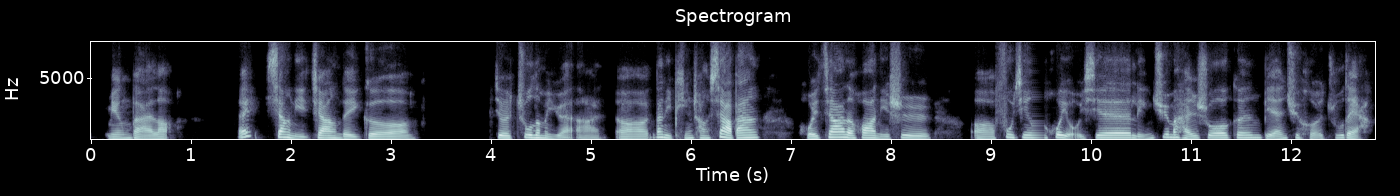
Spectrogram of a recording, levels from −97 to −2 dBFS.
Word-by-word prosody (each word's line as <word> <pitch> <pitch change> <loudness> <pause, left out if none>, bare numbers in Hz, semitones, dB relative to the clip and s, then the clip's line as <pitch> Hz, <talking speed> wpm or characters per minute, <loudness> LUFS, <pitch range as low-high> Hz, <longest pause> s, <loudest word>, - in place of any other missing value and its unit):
明 155 0 -4
白 135 -5 +1
了， 145 +1 -1 0.6
诶， 330 - 0
像 230 -5 +3
你 140 -4 -5
这 195 - +2
样 180 -2 +4
的 150 -3 0
一 140 - -4
个， 140 -3 0 0.8
就 190 - +3
是 180 - +3
住 215 +5 0
那 195 - +4
么 170 -4 -2
远 130 -4 -4
啊 115 0 -7
呃， 145 -2 -1
那 230 - +2
你 195 -6 0
平 170 +1 -6
常 180 -2 -5
下 185 - +7
班 205 +2 +3 0.4
回 160 0 0
家 225 +5 +5
的 195 - +5
话， 190 0 +4
你 145 -4 -6
是， 170 -1 -1 0.4
呃， 150 -2 -3
附 220 +8 -3
近 200 -1 -2
会 205 +2 +2
有 - - -2
一 - - -8
些 190 +4 +3
邻 150 -2 -6
居 225 +6 -2
吗？ 215 -1 +1
还 165 -5 0
是 175 - -2
说 185 +1 +2
跟 200 +1 -2
别 145 -6 -1
人 150 +4 -3
去 195 +3 -6
合 130 -6 -7
租 190 +8 -9
的 180 - +2
呀？ 150 - -1
175 Hz, 245 characters per minute, -23 LUFS, 150-195 Hz, 0.8 s, 下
